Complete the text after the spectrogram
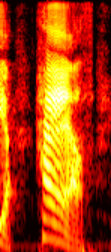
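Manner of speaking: put-on Southern accent. Retelling answering a man with a jersey accent, in a put-on southern accent. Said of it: "I put on the Southern".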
